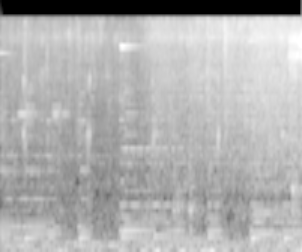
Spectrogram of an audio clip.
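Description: Gongura leaves hit a pan of mutton curry and set off a steady, moderately loud sizzle and crackle that runs unbroken with no voices.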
